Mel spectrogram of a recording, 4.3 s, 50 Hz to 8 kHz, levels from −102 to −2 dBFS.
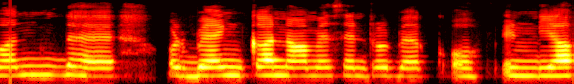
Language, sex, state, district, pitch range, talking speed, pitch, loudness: Hindi, male, Bihar, Araria, 255-270 Hz, 165 wpm, 260 Hz, -22 LUFS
